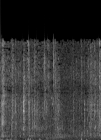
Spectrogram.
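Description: Pressed-steel Tonka toy trucks and a loader being pushed and worked through loose soil: irregular clicks, knocks and rattles of their metal parts and tracks.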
